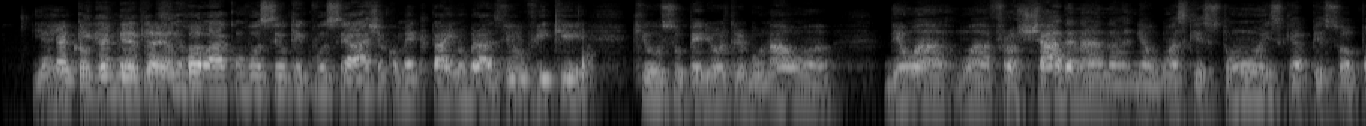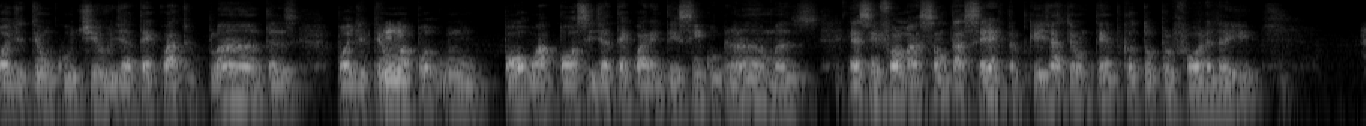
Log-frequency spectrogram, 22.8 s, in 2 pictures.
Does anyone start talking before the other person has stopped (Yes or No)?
Yes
